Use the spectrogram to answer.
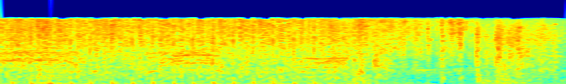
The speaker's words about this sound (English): Rapid fires. That has to be them.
